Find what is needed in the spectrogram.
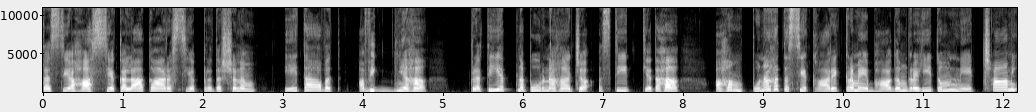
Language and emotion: Sanskrit, disgusted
